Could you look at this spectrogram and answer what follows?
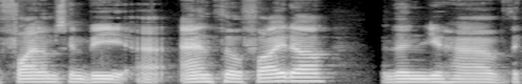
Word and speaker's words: Anthophyta: Anthophyta. Yeah, so Google pronounced that.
